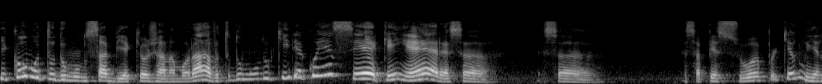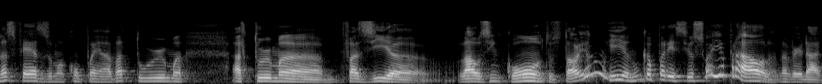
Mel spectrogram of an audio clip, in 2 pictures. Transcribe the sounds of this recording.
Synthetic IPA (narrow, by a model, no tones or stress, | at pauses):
ɪkõmʊt̪od̪ʊmũnd̪ʊsabiɐkɪewʒanamoɾavɐt̪od̪ʊmũnd̪ʊkeɾiɐkõɲeseɾkẽj̃ɛɾɐɛsɐ | ɛsɐ | ɛsɐpesoɐpoɾkeewnɐ̃w̃iɐnɐsfɛst̪ɐzewnɐ̃w̃akõmpɐ̃ɲavɐat̪uɾmɐ | ɐ̰t̪uɾmɐfaziɐ | laʊzẽkõnt̪ɾʊst̪awɪewnɐ̃w̃iɐnũkɐapaɾesiɐewsɔiɐpɾɐawlɐnɐveɾd̪ad͡ʒɪ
